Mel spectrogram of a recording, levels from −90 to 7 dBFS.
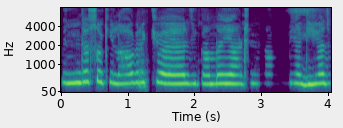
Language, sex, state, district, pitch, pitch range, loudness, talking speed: Rajasthani, male, Rajasthan, Nagaur, 320 Hz, 315-340 Hz, -18 LUFS, 120 wpm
